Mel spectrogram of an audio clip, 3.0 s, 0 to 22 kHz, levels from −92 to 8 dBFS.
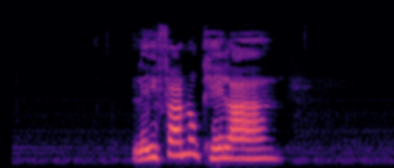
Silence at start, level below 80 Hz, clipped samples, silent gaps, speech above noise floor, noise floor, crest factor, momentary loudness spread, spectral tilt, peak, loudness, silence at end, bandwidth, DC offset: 1 s; -88 dBFS; under 0.1%; none; 44 dB; -69 dBFS; 20 dB; 11 LU; -3.5 dB/octave; -10 dBFS; -25 LUFS; 0.9 s; 12.5 kHz; under 0.1%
